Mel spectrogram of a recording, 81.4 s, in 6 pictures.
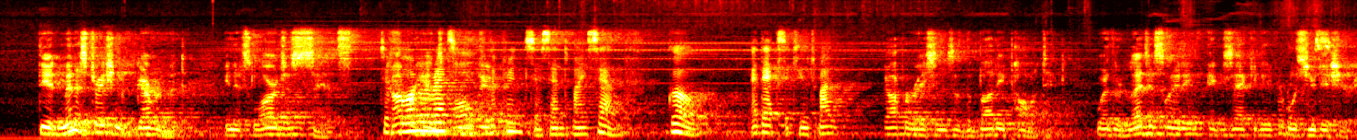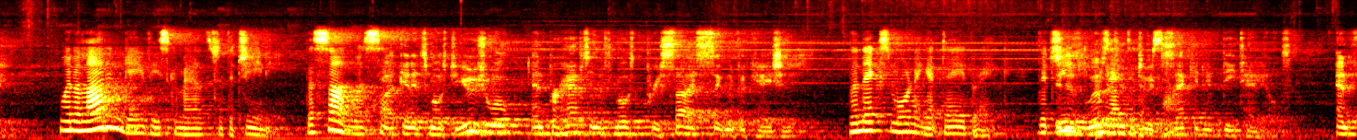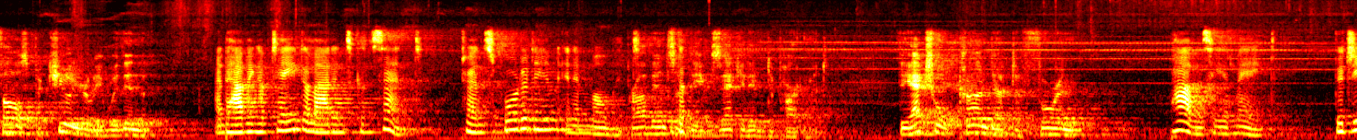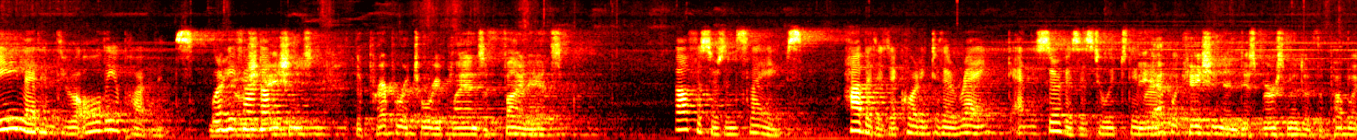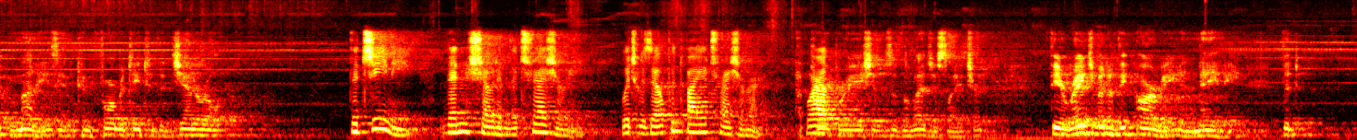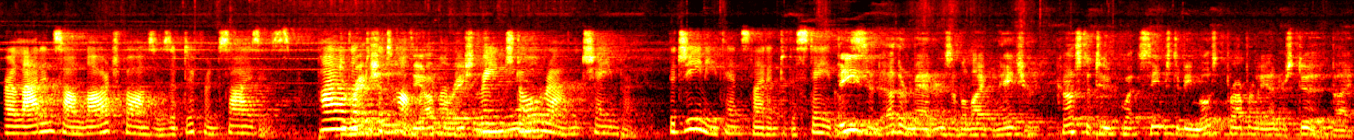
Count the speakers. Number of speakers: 2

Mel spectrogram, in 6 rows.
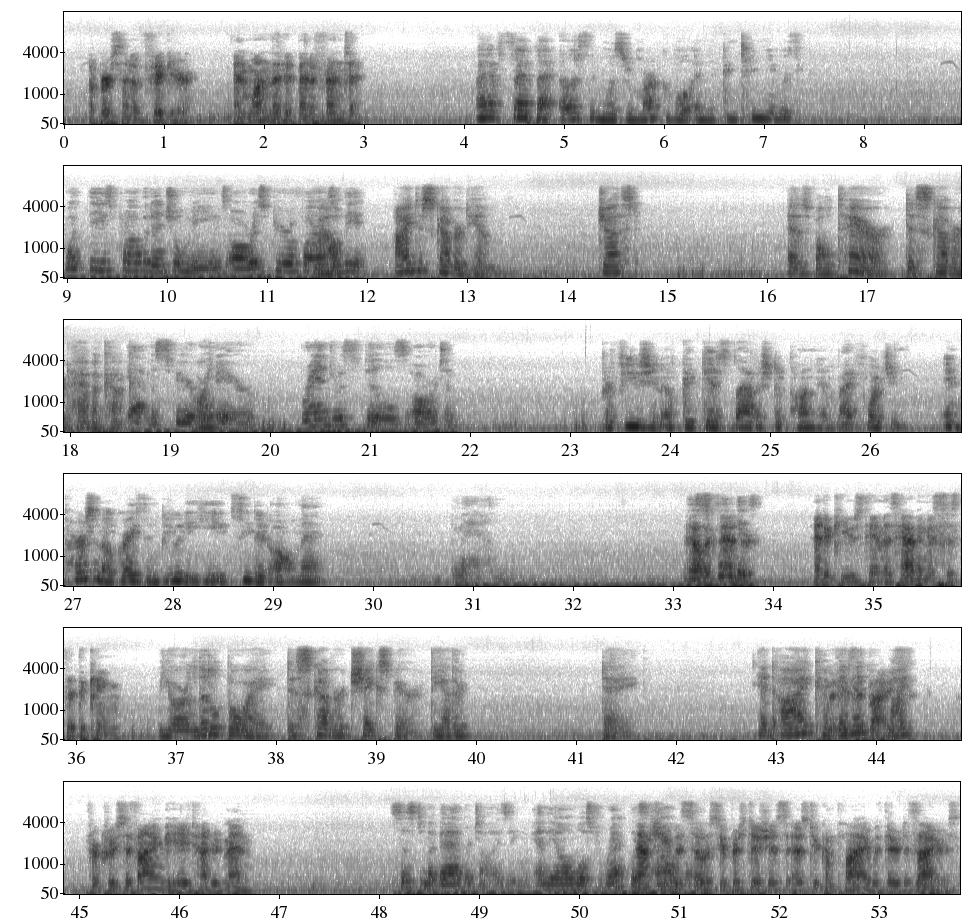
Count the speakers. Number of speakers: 4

